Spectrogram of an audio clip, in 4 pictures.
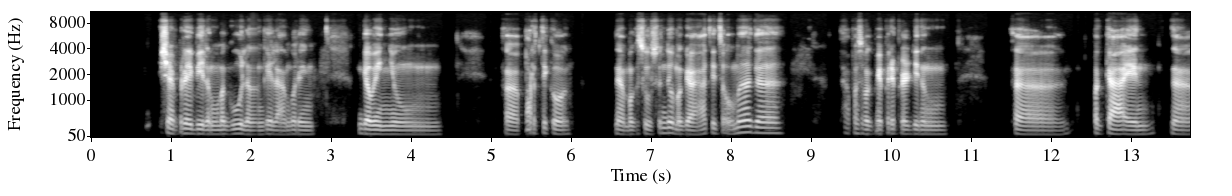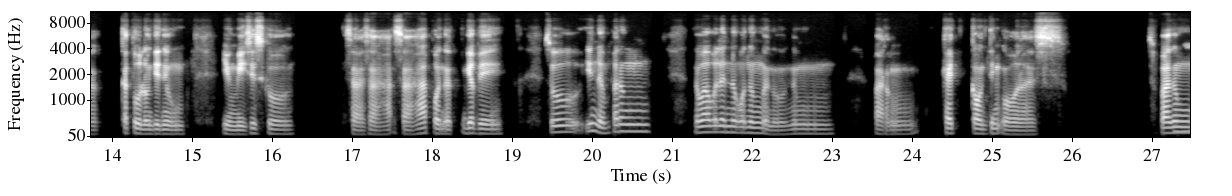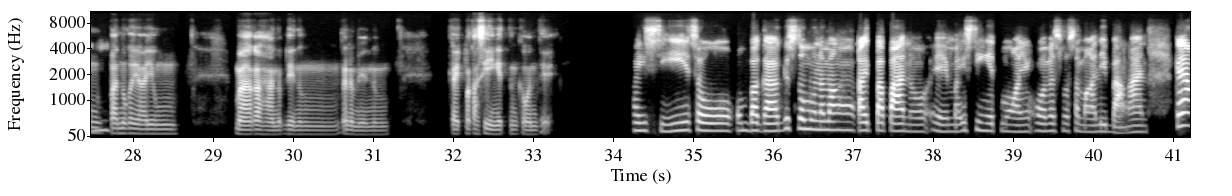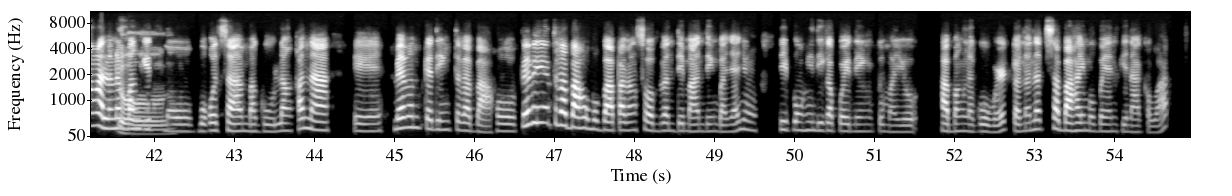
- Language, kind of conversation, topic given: Filipino, advice, Paano ako makakahanap ng oras para sa mga libangan?
- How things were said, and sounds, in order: other background noise; tapping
